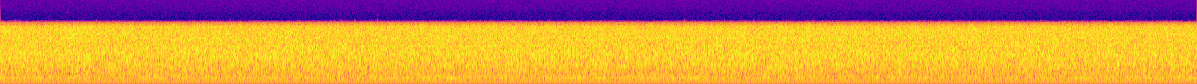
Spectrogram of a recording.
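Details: Constant broadband hiss like a fan or recorder noise fills the whole stretch, with no bark or other animal sound.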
